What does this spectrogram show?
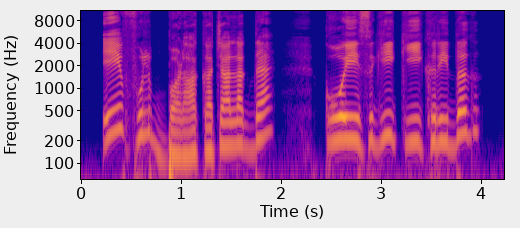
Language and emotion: Dogri, disgusted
